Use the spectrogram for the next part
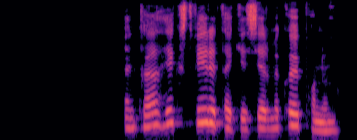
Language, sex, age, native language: Icelandic, female, 50-59, Icelandic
